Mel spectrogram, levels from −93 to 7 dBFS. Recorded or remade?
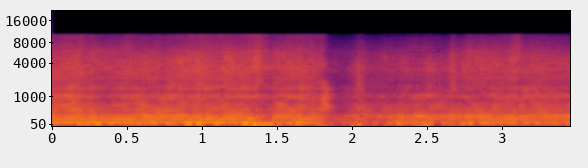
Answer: remade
